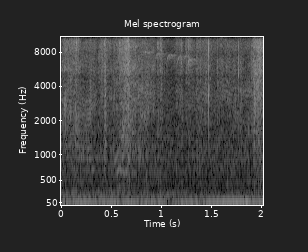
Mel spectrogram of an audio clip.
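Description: Footsteps crunching through dry fallen leaves: several short, crackly steps in quick succession, over a low steady rumble.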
